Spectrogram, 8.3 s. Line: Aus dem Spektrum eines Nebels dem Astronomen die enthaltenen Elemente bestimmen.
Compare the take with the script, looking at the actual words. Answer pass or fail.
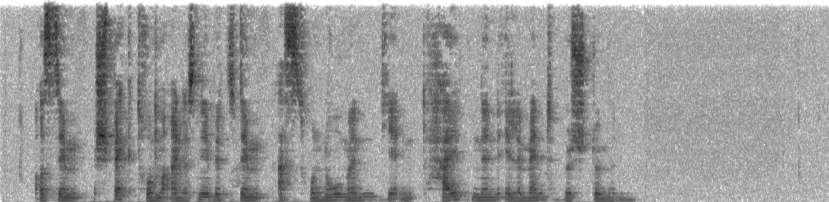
pass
